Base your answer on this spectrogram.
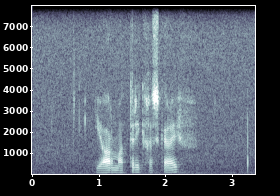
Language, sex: Afrikaans, male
